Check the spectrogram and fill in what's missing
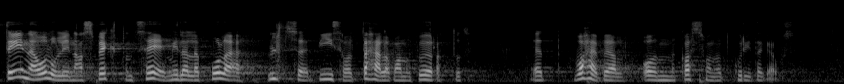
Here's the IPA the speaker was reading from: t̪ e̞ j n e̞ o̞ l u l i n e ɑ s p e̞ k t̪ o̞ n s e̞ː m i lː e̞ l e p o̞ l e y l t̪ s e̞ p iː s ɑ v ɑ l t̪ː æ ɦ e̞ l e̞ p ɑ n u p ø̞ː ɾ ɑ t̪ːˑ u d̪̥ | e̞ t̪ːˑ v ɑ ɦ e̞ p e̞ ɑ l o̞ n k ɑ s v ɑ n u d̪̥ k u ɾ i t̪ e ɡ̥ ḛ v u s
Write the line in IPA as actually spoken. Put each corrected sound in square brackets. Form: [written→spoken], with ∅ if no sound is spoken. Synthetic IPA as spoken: t̪ e̞ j n e̞ o̞ l u l i n e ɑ s p e̞ k t̪ o̞ n s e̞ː m i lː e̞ l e p o̞ l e y l t̪ s e̞ p iː s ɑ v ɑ l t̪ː æ ɦ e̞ l e̞ p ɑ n u p ø̞ː ɾ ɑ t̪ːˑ u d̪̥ | e̞ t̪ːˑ v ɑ ɦ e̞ p e̞ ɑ l o̞ n k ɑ s v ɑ n u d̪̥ k u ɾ i t̪ e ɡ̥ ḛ v u s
